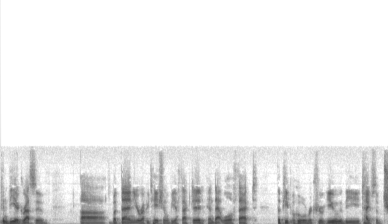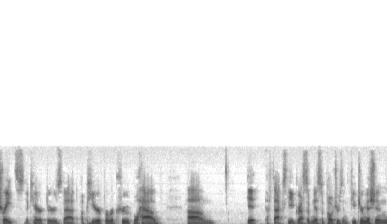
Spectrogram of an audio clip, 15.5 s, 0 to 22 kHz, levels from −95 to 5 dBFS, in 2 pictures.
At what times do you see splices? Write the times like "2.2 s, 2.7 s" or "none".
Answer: 2.2 s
